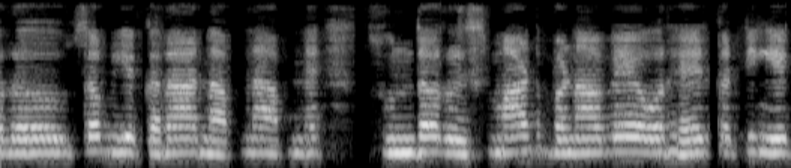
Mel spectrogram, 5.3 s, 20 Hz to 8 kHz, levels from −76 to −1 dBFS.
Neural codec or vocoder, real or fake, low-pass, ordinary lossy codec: vocoder, 24 kHz, 100 mel bands, Vocos; fake; 7.2 kHz; AAC, 32 kbps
